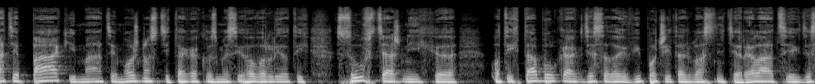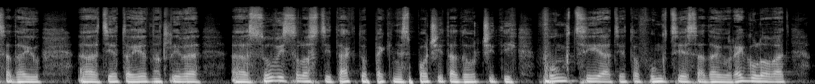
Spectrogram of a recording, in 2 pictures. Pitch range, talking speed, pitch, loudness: 115-130 Hz, 145 wpm, 125 Hz, -16 LUFS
